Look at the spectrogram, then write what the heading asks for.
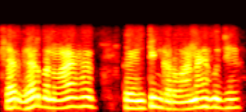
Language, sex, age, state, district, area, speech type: Hindi, male, 18-30, Uttar Pradesh, Jaunpur, urban, conversation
